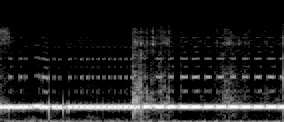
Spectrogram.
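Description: A telephone call rings out with a loud, steady single-pitch ringing tone made of rapid repeated pulses. No voices are heard.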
